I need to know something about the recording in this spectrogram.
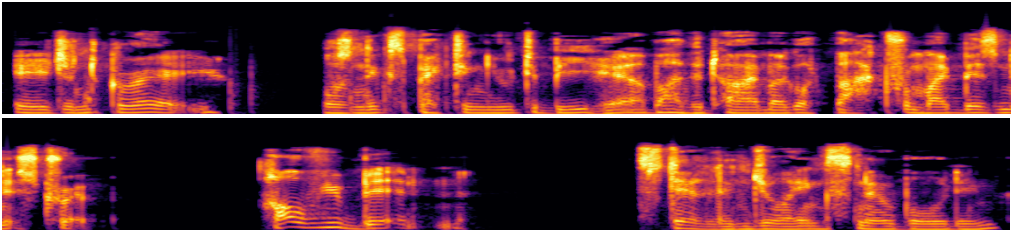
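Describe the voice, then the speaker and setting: Man playing a husky, smug young vampire. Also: on the low side, a little slow, a bit bright, dull audio. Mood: taunting. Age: young adult. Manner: teasing, coolly menacing. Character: smug, possessive young adult male vampire, doting and predatory. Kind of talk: ASMR boyfriend audio roleplay.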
